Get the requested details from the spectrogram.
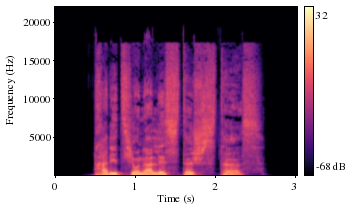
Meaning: strong/mixed nominative/accusative neuter singular superlative degree of traditionalistisch
- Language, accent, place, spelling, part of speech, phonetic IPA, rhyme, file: German, Germany, Berlin, traditionalistischstes, adjective, [tʁadit͡si̯onaˈlɪstɪʃstəs], -ɪstɪʃstəs, De-traditionalistischstes.ogg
